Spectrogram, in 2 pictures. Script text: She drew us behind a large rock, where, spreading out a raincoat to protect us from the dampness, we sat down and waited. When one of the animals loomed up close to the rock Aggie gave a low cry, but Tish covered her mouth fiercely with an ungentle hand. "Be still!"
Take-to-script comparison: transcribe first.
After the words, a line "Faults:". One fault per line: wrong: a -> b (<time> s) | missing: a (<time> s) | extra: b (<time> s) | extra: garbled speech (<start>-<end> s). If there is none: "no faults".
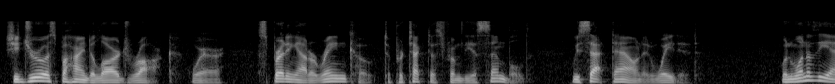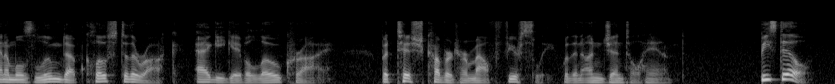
She drew us behind a large rock, where, spreading out a raincoat to protect us from the assembled, we sat down and waited. When one of the animals loomed up close to the rock Aggie gave a low cry, but Tish covered her mouth fiercely with an ungentle hand. "Be still!"
Faults:
wrong: dampness -> assembled (4.7 s)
